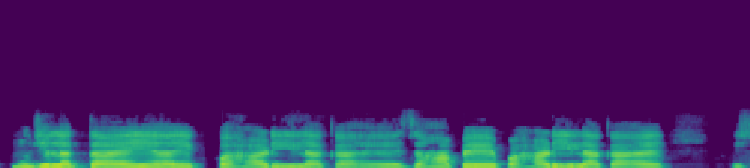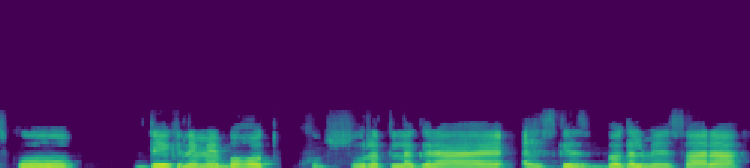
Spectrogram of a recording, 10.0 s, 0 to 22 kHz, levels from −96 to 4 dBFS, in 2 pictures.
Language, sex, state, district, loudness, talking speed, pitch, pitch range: Hindi, female, Uttar Pradesh, Gorakhpur, -16 LUFS, 160 wpm, 225 Hz, 205-235 Hz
